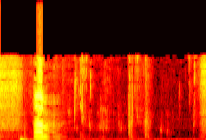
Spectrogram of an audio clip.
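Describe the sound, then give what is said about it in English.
Munching on a crust of cream: a soft crunching bite and a brief voiced hum, followed by quieter, irregular chewing clicks and smacks. “I'm munching a crust of cream now, again, because I'm absolutely famished.”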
